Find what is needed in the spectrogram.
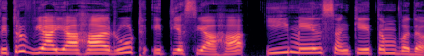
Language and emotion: Sanskrit, neutral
